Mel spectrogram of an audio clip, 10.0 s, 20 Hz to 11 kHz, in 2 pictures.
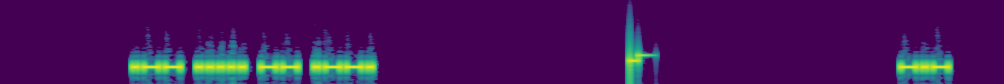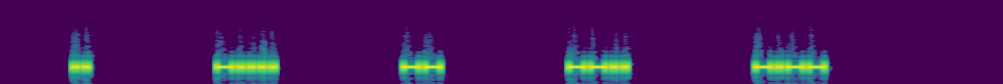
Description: Morse code, heard as a keyed tone, about 44 wpm, spaced as for 17 wpm, 700 Hz. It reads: W5MP KI6MZY
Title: USA Call Signs - 8x Character Spacing - 45wpm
